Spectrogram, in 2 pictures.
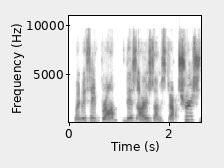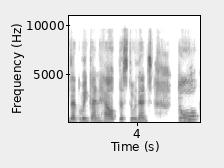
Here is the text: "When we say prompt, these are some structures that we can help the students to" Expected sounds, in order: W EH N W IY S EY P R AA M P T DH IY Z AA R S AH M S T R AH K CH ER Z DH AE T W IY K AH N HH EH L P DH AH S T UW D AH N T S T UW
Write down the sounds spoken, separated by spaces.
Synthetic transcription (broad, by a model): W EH N W IY S EY P R AA M P T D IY S AA R S AH M S T R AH K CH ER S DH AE T W IY K AH N HH EH L P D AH S T UW D AH N T S T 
